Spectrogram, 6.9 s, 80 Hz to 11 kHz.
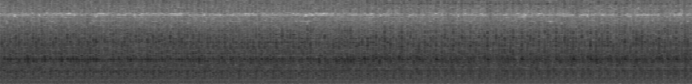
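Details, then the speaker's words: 1998 Freightliner Classic, Cat 3406E diesel, after replacing injectors and cups (fix for fuel dumping into oil at idle), injectors set at 52.32, fresh oil: steady regular idle clatter, no misses or knocks; normal clean idle. "looks good sounds good got the injectors set at 52.32 just to give it a little more juice and uh 68 pounds of oil he runs pretty clean"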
